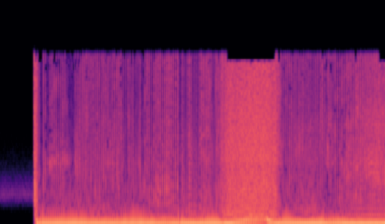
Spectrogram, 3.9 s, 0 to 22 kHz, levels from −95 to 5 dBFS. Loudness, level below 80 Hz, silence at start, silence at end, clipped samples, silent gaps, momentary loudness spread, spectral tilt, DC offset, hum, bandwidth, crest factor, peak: -19 LUFS; -36 dBFS; 0.35 s; 0 s; under 0.1%; none; 3 LU; -5 dB/octave; under 0.1%; none; 17 kHz; 16 dB; -2 dBFS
